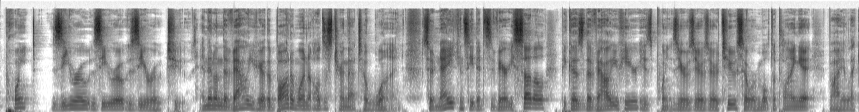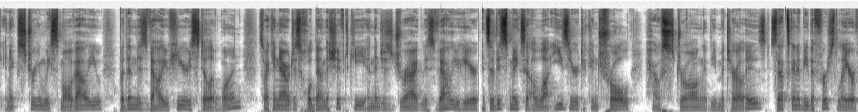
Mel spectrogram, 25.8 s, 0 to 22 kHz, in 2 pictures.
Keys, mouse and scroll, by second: 4.1-5.5 drag, 8.9-11.3 drag, 12.0-14.4 drag, 15.8-20.0 drag, 20.2-24.4 shift+drag, 24.4 g, 25.2 middle click, 25.5 middle drag.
